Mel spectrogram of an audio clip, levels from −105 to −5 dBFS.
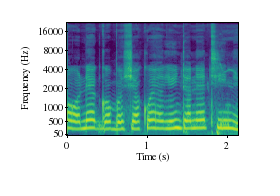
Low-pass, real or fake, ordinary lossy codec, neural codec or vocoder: none; fake; none; vocoder, 44.1 kHz, 128 mel bands every 512 samples, BigVGAN v2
